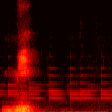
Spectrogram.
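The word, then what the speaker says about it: 二: The pronunciation in Mandarin is and in Japanese, ni.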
